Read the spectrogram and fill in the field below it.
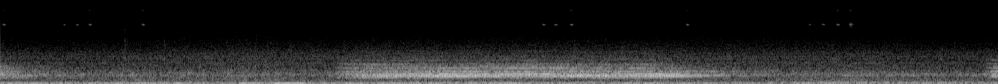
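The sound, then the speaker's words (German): A passenger train horn sounds one long, steady blast lasting a few seconds, heard aboard a passenger train travelling at night through countryside in America, rising out of a constant low rumble of rolling wheels and fading back into it. “An das Tuten gewöhnt man sich irgendwann.”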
